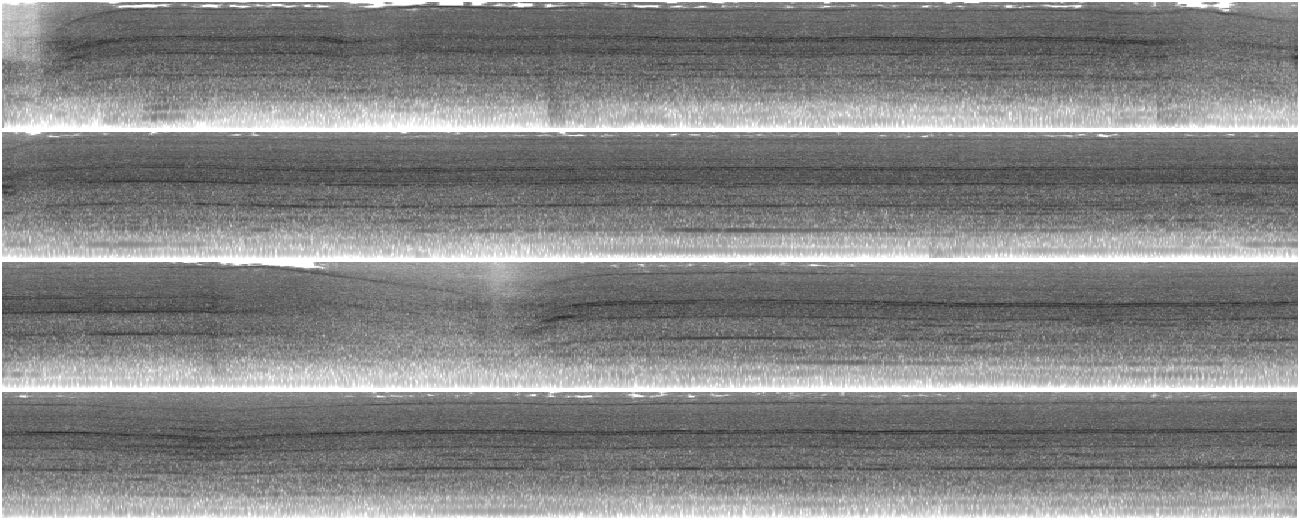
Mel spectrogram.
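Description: A power drill whines loudly and close, running in long continuous bursts with brief pauses and pitch shifts as it spins up again.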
